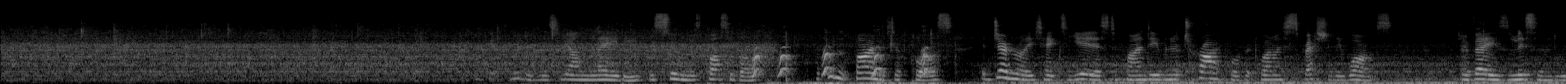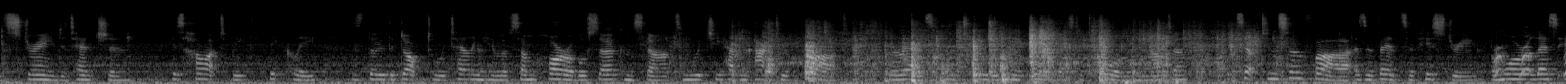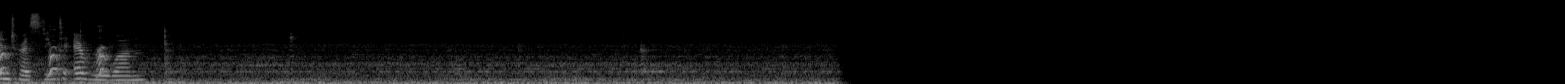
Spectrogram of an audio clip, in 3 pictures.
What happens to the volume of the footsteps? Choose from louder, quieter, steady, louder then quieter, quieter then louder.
louder then quieter.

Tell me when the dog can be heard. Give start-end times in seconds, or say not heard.
7.5-9.3, 30.6-32.4.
